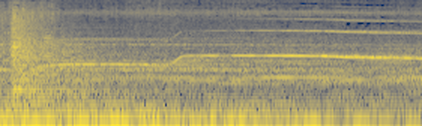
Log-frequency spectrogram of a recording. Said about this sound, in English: We're away from the windows, in the front hallway, listening to them. The howl, high-pitched, nasally, throaty, It's so hard to define.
